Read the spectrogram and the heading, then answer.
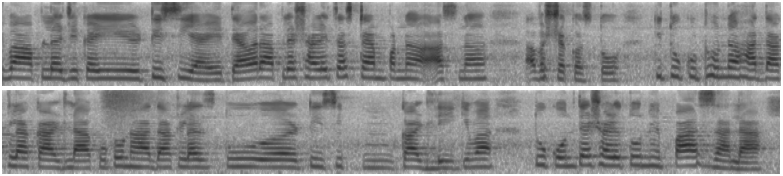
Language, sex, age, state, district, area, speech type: Marathi, female, 30-45, Maharashtra, Nanded, urban, spontaneous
